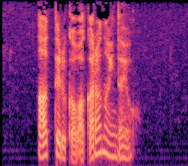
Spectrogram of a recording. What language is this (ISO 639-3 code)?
jpn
